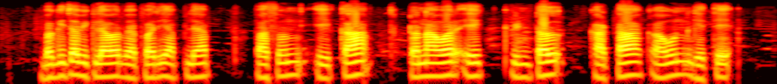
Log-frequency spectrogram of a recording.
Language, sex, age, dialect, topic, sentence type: Marathi, male, 18-24, Varhadi, agriculture, question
